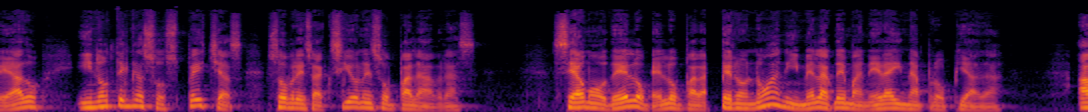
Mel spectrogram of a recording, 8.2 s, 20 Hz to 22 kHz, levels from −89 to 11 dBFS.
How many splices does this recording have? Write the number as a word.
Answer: five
